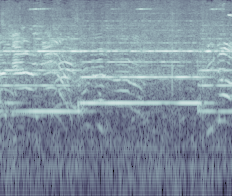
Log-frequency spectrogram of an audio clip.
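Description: A two-tone siren switching between a lower and a higher note, with the change just under a second in, over the voices of a crowd talking.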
